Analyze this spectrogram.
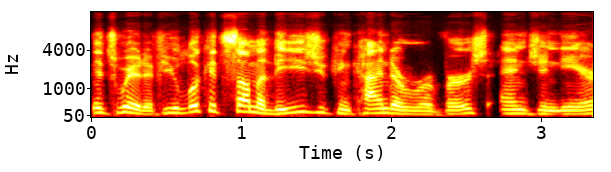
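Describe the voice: The reading here is plain and aloud.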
